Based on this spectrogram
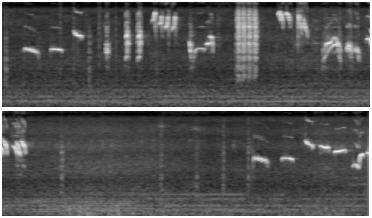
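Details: Greater green leafbird from Medan, North Sumatra, a kept songbird in full loud song: scattered high whistled slurs and chirps with a brief harsh burst midway, over low background hum.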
